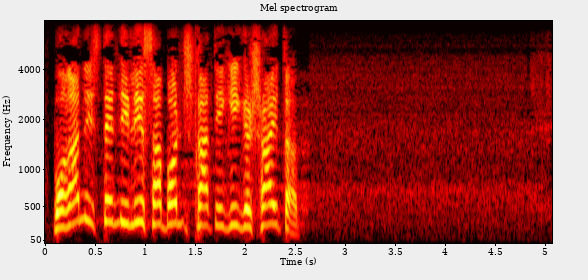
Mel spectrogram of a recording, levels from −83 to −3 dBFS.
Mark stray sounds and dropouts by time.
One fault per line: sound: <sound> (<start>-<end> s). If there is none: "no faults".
no faults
